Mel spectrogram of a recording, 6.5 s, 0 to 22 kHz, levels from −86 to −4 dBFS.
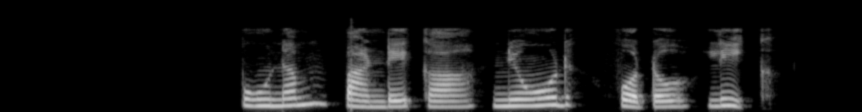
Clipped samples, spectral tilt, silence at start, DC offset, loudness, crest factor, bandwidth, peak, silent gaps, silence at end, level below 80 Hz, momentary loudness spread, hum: under 0.1%; -5.5 dB/octave; 1.85 s; under 0.1%; -25 LUFS; 18 dB; 8 kHz; -8 dBFS; none; 0.7 s; -78 dBFS; 8 LU; none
